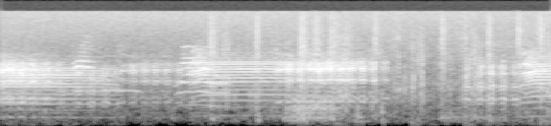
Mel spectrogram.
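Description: Sheep bleating in the video game Minecraft, several wavering bleats overlapping from close by over a faint background, with no voices.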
